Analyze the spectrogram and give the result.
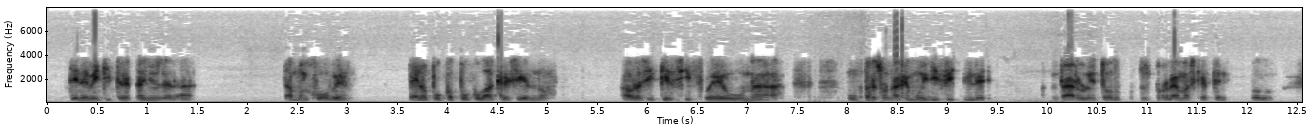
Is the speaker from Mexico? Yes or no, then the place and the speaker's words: yes; Tala, Jalisco, Mexico; Tala, Jalisco, mi tierra querida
